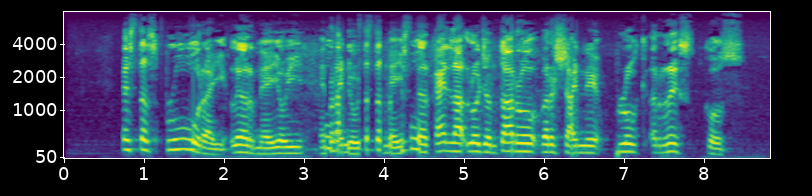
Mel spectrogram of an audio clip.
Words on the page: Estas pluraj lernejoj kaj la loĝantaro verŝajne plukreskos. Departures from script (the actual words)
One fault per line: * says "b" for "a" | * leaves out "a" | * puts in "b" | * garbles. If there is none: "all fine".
* garbles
